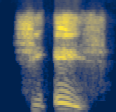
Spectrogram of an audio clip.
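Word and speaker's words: chage: e c h a g e is is pronounced she is so change age so for instance you can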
